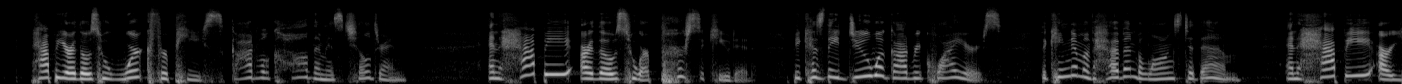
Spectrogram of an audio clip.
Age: 30-49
